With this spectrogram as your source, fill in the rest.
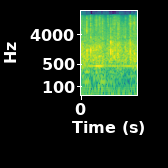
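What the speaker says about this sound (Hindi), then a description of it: "जोरदार तालियों से स्वागत कीजिए देश के बेहद लोकप्रिय राजनेता" Studio audience applause greeting Congress general secretary Sachin Pilot on a TV9 talk show: a brief, steady burst of many hands clapping at a moderate level, with no voices over it.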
